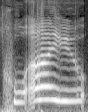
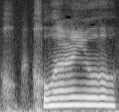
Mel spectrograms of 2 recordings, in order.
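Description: First: Drawn-out high breathy-free falsetto, very slow; high, slow, coy "Who are you". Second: Very high, very slow coy voice; high, slow, coy "Who, who are you"; Lin Daiyu just woken. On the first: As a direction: mimic a sleepy coquettish girl asking who is there. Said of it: "就成这，这调儿了". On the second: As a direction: play a languid, just-woken delicate beauty. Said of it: "就是林黛玉". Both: Retold or imitated.

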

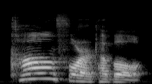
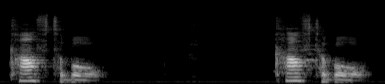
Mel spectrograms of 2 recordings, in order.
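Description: First: "comfortable" with a full "for" in the middle; mispronounced comfortable. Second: "comfortable" slowly as "kumf-tuh-bl", silent or; correct comfortable. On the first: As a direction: say "comfortable" as four beats, com-for-ta-ble. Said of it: "不要读成comfortable". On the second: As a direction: say "comfortable" in three beats. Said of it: "那个O R 在这里是听不到的". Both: Shown as a demonstration.

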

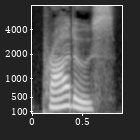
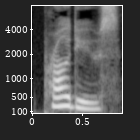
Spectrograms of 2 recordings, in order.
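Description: First: American noun "produce", first syllable stressed with an open "ah"; American-accented "produce"; American pronunciation. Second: Said in the usual way. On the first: Shown as a demonstration. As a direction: say "produce" the American way, PRAH-doose. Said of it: "美式发音". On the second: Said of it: "或者读作".

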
